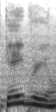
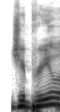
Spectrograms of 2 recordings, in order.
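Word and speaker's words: جبريل: he thought it was Gabriel I thought it was G he thought it was jabril Gabriel jibril is how you say it in Arabic I see I know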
